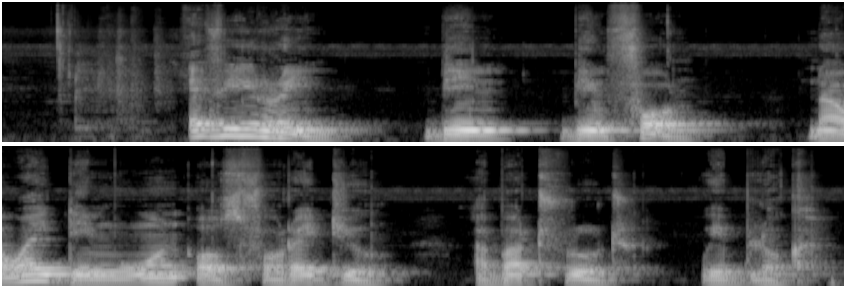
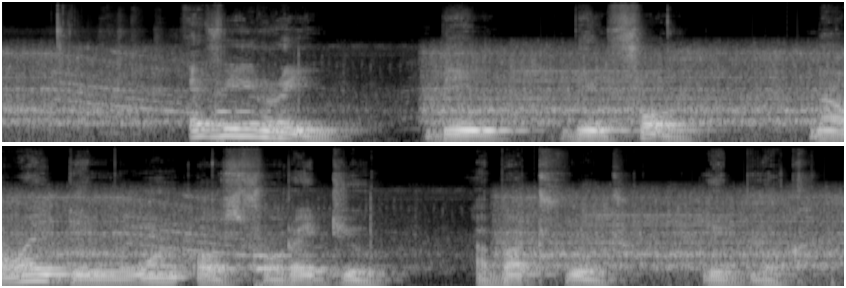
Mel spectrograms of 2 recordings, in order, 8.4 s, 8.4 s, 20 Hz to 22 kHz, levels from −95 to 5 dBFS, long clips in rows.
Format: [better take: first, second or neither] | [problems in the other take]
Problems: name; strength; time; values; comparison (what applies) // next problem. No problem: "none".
first | background sound (Domestic sounds, home sounds + Dishes, pots, and pans); 9 dB below the speech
